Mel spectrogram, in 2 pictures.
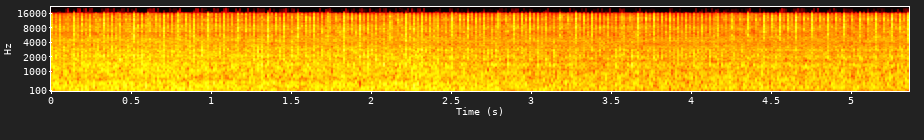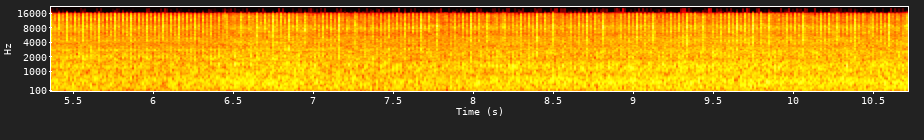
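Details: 2006 Saab 9-5 idling: sharp rapid lifter-like ticking following engine speed; actually an exhaust manifold leak from broken forwardmost exhaust stud.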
